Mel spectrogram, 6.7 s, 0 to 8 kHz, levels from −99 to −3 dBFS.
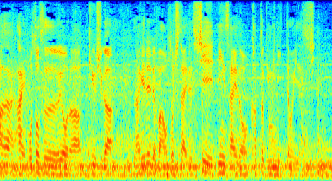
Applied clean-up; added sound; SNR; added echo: none; none; none; none.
